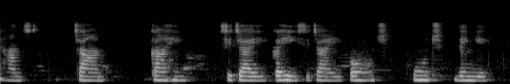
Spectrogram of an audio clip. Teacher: इसका उच्चारण मुख और नाक दोनों से होता है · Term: अनुनासिक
